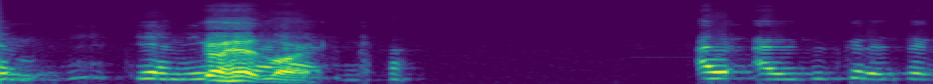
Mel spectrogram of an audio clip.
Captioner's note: laughs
